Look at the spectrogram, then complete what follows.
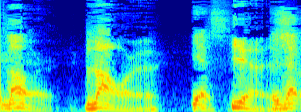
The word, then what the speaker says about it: Lauer: What is the correct Well, let me pronunciation? hear you say it. I say Lauer.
